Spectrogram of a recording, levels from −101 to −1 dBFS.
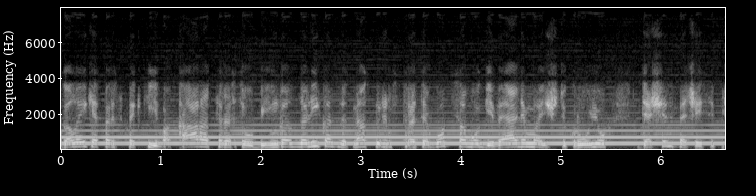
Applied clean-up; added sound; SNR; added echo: none; Brass instrument; 1 dB; none.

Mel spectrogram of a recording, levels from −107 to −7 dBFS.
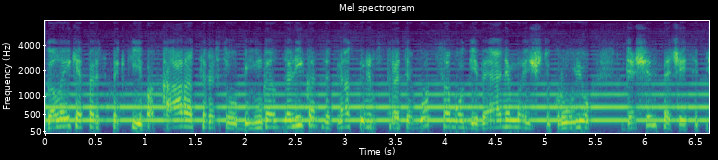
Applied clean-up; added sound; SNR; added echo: neural mask model RNNoise.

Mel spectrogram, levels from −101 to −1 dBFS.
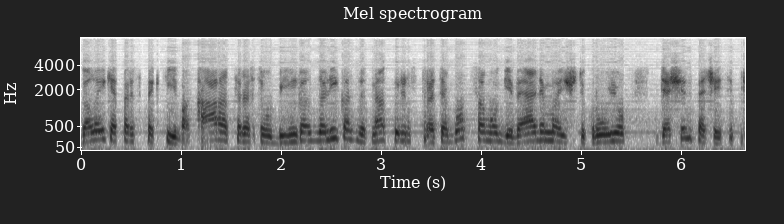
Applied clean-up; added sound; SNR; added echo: neural separator model SepFormer DNS4.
